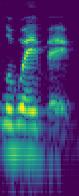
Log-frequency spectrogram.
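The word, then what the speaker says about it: Loewe: be lows it's l o l-o-e-w-e and it's pronounced level um go yard also uh old fine leather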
